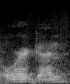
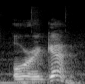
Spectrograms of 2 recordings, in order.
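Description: First: The name is pronounced in an odd way. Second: The name is pronounced in the standard way. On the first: The speaker calls it wrong. "I said Oregon, it's sort of strange" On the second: The speaker calls it right. "Say it with me"

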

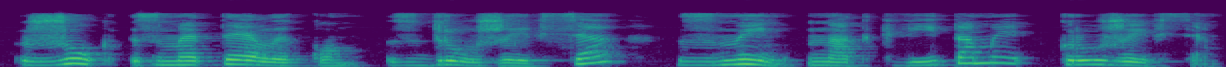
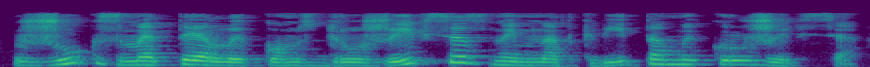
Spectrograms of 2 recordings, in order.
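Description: First: It is read at a very slow pace. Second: It is read at a slow pace. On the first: "розпочинаємо із повільного темпу" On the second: "кожного разу пришвидшуючи темп"

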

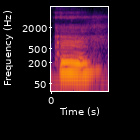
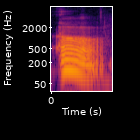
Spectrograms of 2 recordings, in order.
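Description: First: It sounds like a weird moan. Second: It sounds like a plain exclamation.

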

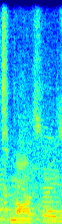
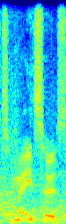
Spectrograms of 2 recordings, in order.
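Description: First: It is said with a British pronunciation. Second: It is said with an American pronunciation.

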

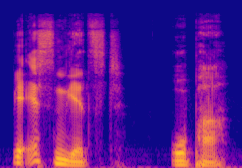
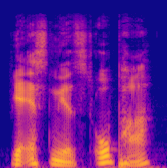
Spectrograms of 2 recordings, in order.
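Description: First: There is a pause before the last word. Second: There is no pause before the last word. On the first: Grandpa is called to come and eat. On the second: Grandpa is what is being eaten.

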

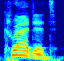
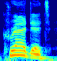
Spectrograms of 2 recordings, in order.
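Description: The two takes are said the same way.

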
